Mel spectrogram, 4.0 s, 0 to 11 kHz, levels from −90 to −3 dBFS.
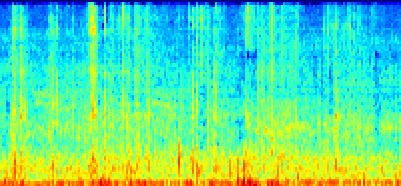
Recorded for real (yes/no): no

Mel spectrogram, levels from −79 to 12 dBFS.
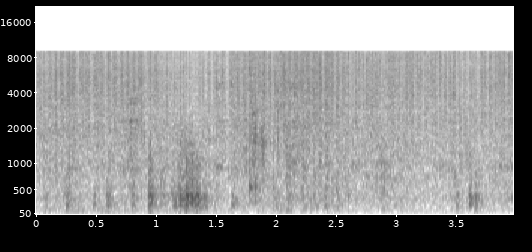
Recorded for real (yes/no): yes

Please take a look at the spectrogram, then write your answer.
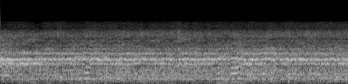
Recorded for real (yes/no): no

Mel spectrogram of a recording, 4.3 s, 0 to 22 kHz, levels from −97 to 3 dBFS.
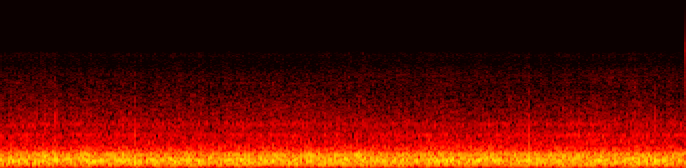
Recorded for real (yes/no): yes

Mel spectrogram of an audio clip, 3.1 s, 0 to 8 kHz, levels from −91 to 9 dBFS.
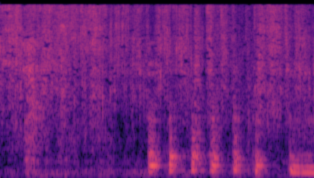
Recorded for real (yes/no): yes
